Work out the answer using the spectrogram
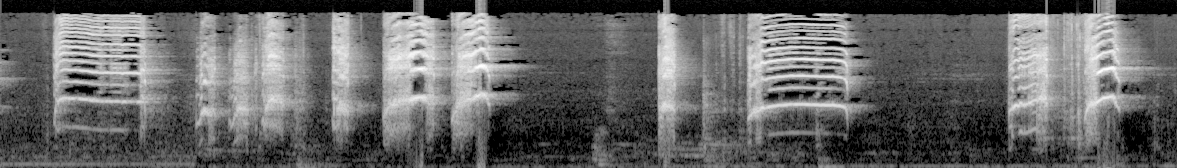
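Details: A small, lively pet cockatiel scolds a small pillow placed around its cage or play area, showing resentment while playing rough: harsh, loud, drawn-out screeching calls alternate with short sharp chirps and squawks, separated by brief silences.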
